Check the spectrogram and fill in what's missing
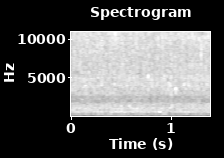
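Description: A rising creek swollen after heavy rain flows steadily on a farm, a continuous close rushing wash of water with no break and no voices.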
